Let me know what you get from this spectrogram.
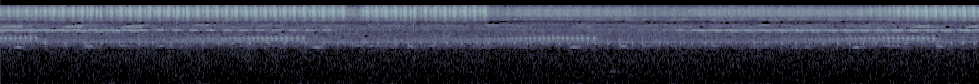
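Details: Night cricket chorus: steady high, shimmering bands of dense trilling that hold for seconds and shift slightly in loudness, with layered insect voices and no other clear sounds.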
